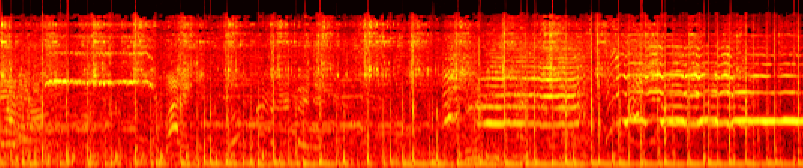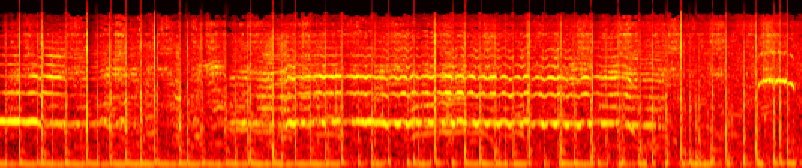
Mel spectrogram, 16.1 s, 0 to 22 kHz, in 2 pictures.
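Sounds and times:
fast dance drumming: 0.0 - 16.0.

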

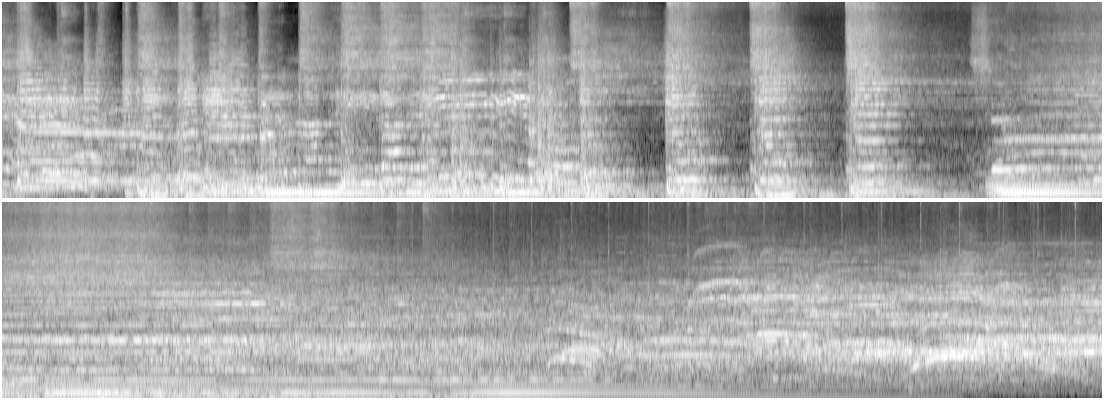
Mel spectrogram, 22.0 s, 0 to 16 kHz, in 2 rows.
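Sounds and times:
live band final chord: 0.0 - 19.6
audience cheering: 10.8 - 22.0
whoops: 13.5 - 22.0.

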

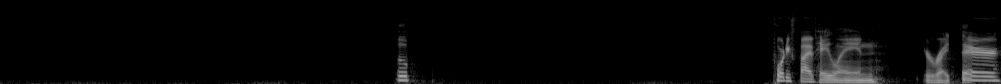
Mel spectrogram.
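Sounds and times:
faint keyboard typing: 0.0 - 2.2.

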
